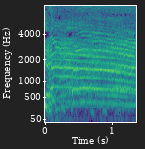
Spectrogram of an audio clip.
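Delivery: long, high "yeah" cheer; drawn-out celebratory shout; triumphant yell. Real, not acted. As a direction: holler in victory, held long. Celebrates guest finally saying it.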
